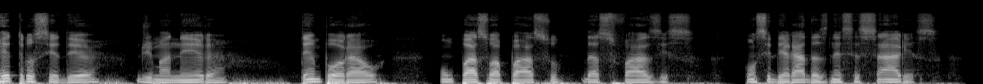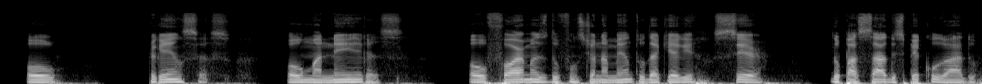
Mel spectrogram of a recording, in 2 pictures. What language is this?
Portuguese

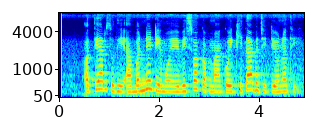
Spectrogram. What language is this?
Gujarati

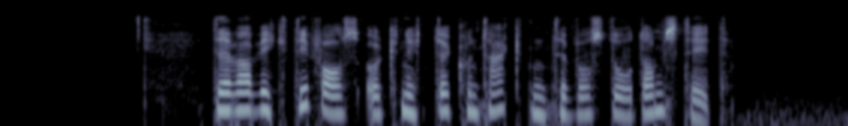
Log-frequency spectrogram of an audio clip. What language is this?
Norwegian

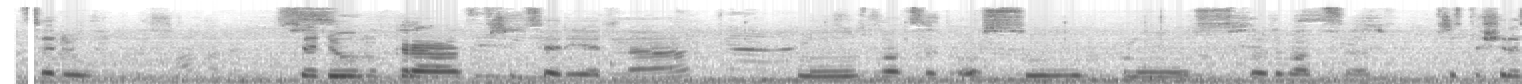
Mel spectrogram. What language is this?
Czech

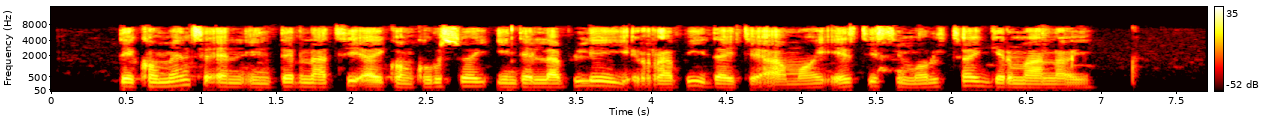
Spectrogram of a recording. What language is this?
Esperanto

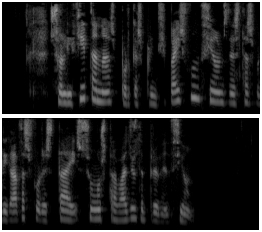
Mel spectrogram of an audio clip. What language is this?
Galician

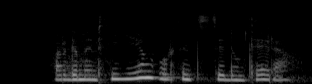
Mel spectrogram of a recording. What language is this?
Kabyle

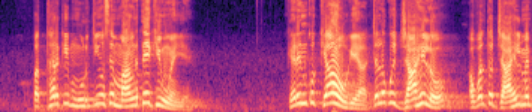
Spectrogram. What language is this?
Urdu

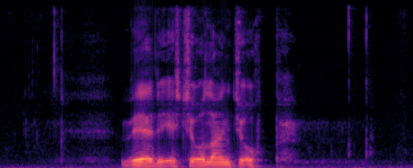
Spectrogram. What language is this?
Faroese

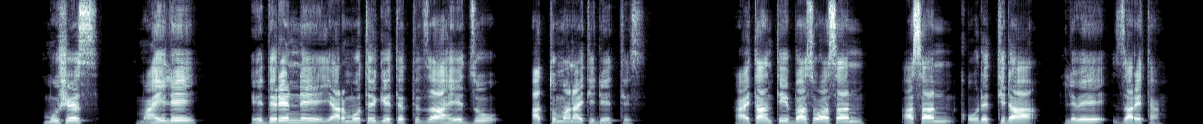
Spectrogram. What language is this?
Gamo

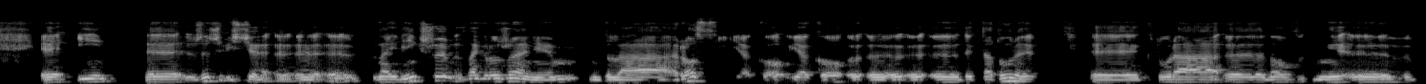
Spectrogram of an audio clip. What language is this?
Polish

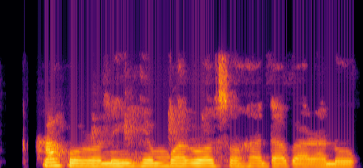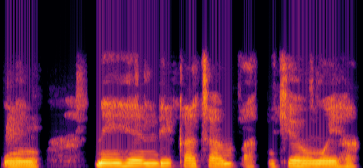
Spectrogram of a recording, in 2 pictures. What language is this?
Igbo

